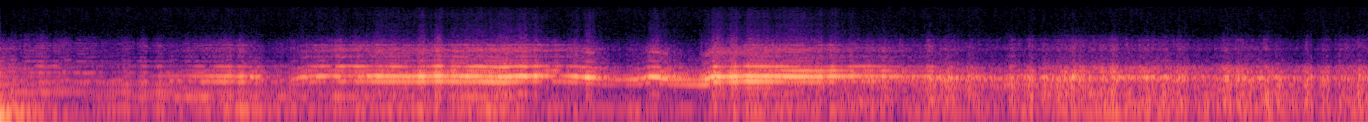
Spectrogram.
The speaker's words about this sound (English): Well, here's my train.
